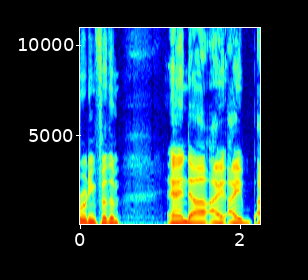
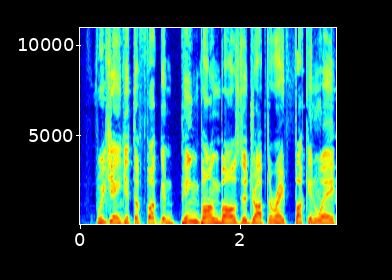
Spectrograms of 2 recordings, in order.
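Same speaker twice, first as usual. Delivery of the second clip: put-on yelling, screaming, higher; 4 semitones higher than usual. Retelling screaming at a team boss in a video: retelling screaming at someone. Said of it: "I remember screaming at him in a video".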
